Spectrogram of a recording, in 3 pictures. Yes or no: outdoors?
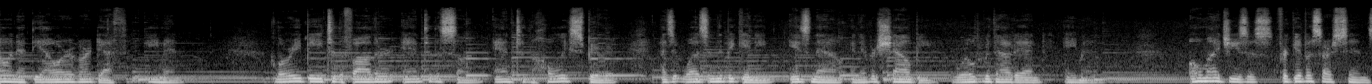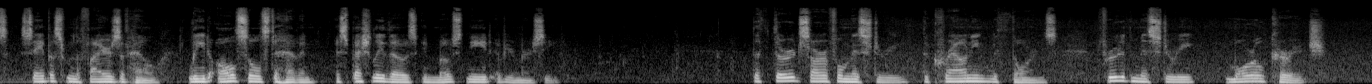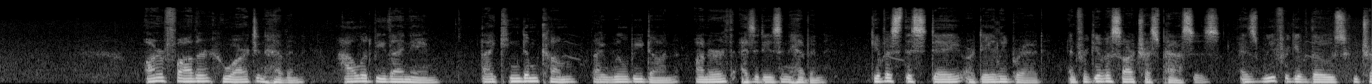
yes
